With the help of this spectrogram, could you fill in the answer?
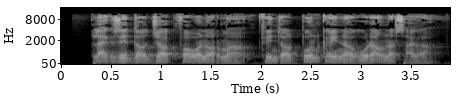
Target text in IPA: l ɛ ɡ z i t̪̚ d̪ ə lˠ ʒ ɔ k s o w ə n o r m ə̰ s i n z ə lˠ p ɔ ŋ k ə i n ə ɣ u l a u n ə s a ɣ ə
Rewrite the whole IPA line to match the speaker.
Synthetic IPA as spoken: l ɛ ɡ z i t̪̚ d̪ ə lˠ ʒ ɔ k f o w ə n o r m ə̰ f i n z ə lˠ p u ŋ k ə i n ə ɣ u ɾ a u n ə s a ɣ ə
